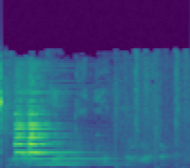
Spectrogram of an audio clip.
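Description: A bright bell-like chime sound effect rings out just after the start and fades away over about a second and a half, as a subscribe-bell notification sound. Near the end, background music comes in with a steady low beat about twice a second.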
